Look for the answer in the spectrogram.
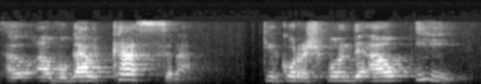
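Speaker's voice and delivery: ordinary delivery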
